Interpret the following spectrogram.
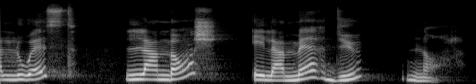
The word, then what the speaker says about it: Manche: La Manche, CH is ch, la Manche, et la mer du Nord.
